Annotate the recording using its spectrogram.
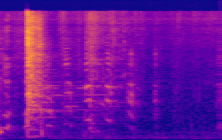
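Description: One sharp smack of a swung shovel hitting a thrown apple, about a third of a second in. Faint voices trail off after it.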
